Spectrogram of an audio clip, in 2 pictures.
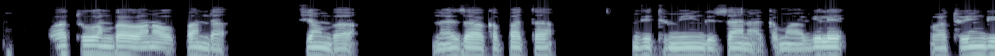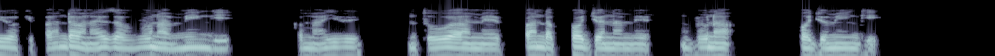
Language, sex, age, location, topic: Swahili, male, 18-24, Wajir, agriculture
